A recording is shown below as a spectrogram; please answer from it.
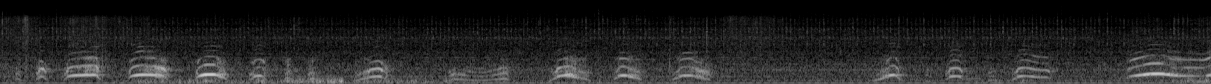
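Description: High hooting calls: short notes that rise and fall, in quick irregular runs with pauses, ending in a long wavering wail.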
